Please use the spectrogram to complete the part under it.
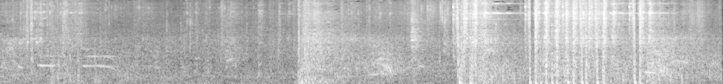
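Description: Bursts of rapid video game gunfire crackle in several volleys, with sharp reports and booming echoes layered over a noisy background.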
